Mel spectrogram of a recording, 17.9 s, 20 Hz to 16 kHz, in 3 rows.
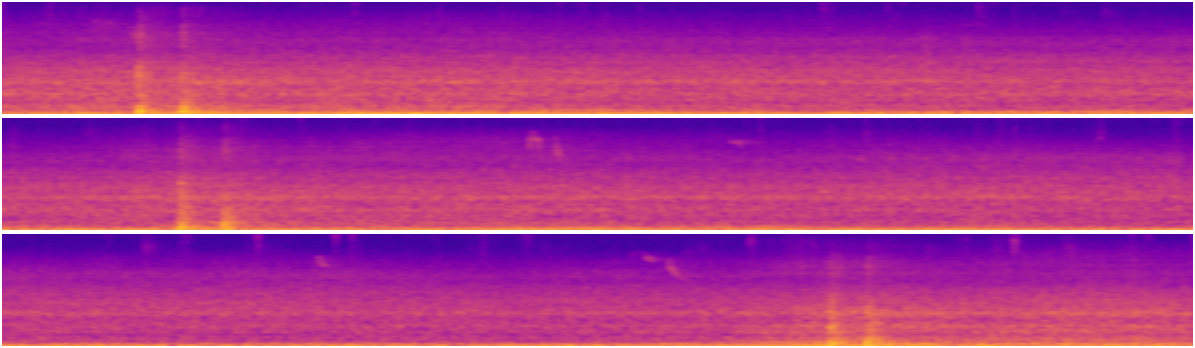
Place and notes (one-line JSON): {"title": "all the mornings of the ... - jan 23 2013 wed", "date": "2013-01-23 08:57:00", "latitude": "46.56", "longitude": "15.65", "altitude": "285", "timezone": "Europe/Ljubljana"}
